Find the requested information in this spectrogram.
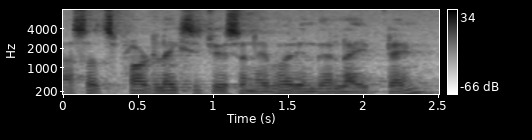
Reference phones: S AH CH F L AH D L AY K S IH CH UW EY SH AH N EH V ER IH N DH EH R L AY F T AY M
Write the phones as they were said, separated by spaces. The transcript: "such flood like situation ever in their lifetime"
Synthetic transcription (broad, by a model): S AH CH P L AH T L AY K S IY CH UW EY S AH N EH B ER IH N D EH R L AY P T AY M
